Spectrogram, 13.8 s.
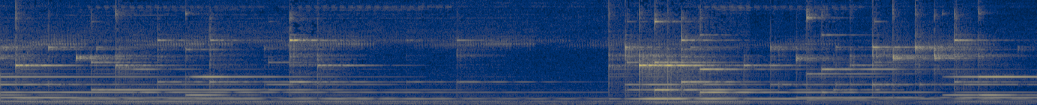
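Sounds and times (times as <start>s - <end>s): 
chimes and bells ringing: 0.0s - 13.8s.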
